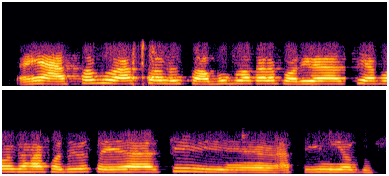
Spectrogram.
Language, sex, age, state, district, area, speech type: Odia, female, 45-60, Odisha, Angul, rural, conversation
